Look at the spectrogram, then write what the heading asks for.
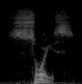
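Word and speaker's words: Seuss: is Theodore so geel it's pronounced soy well did he did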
